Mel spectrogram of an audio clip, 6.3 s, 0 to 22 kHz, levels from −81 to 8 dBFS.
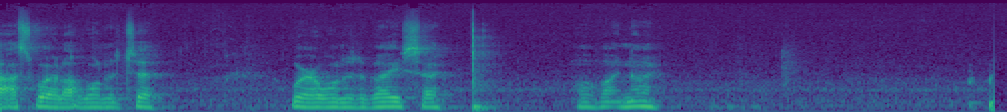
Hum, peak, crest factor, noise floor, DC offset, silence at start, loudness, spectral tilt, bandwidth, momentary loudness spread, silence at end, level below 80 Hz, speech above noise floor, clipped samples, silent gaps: none; -4 dBFS; 24 dB; -47 dBFS; under 0.1%; 0 s; -25 LUFS; -4.5 dB/octave; over 20 kHz; 24 LU; 0.1 s; -56 dBFS; 23 dB; under 0.1%; none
